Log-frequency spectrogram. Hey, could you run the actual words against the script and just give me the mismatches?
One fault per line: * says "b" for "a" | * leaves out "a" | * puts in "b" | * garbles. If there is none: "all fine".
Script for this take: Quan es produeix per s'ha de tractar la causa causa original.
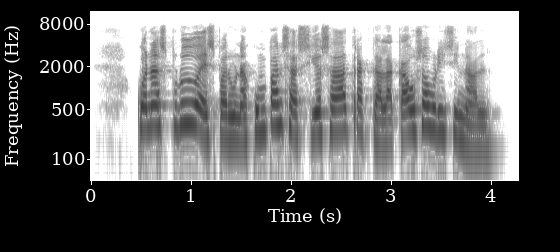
* puts in "una compensació"
* leaves out "causa"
